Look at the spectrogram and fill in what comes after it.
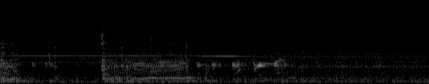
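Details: Panasonic PV-V464S VHS VCR rewinding a tape: a soft motor whir with a few light mechanical gear clicks as the tape spools back quickly, the normal rewind sound.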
